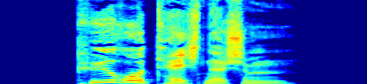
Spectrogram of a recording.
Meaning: strong dative masculine/neuter singular of pyrotechnisch
- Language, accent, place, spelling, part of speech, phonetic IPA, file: German, Germany, Berlin, pyrotechnischem, adjective, [pyːʁoˈtɛçnɪʃm̩], De-pyrotechnischem.ogg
